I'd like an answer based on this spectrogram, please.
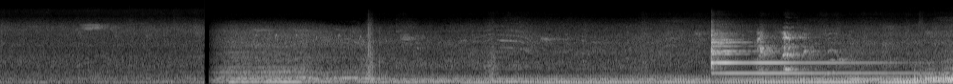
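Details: A temple bell is struck and rings out over a steady engine-like hum and faint background noise, and no animal is audible.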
